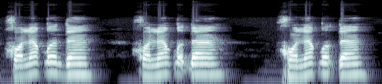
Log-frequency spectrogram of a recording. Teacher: Ini bacaan qalqalah sughra, mantul.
